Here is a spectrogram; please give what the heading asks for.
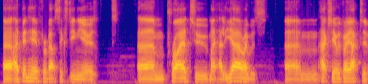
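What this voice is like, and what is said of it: English accent. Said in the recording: “originally from the from the UK, from England, as people can probably tell from my accent”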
